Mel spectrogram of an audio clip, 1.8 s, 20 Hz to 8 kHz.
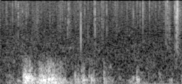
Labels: {"label": "biophony, growl", "recorder": "SoundTrap 500"}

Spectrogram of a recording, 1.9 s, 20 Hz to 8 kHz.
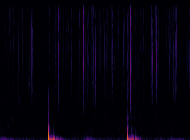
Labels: {"label": "biophony, double pulse", "recorder": "SoundTrap 300"}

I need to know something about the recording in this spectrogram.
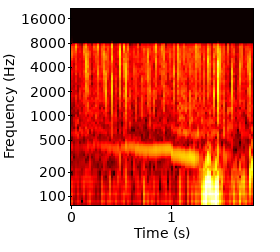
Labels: {"label": "biophony, cascading saw", "recorder": "SoundTrap 600 or HydroMoth"}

